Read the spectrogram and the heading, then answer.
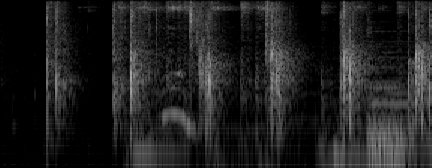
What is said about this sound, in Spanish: Pero vamos, hay que hacer palmas también. Vamos a hacer palmas. ¿Quién sabe hacer palmas?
